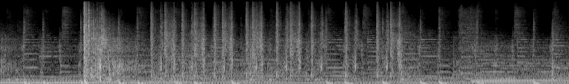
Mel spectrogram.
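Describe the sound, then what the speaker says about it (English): Rapid bursts of gunfire from a semi-automatic .45 caliber Tommy gun at a shooting range, loud and close, with dense repeated sharp cracks across the whole stretch. "You shoot in the semi-automatic Tommy gun."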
